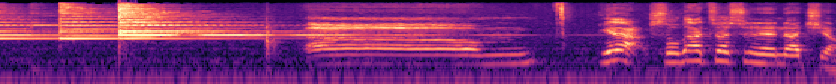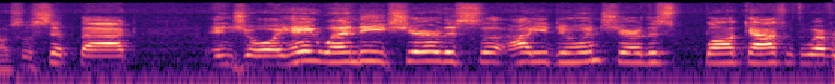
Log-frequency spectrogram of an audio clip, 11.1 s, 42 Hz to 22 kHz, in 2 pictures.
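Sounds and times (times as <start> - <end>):
metal gong being struck: 0.0 - 3.2
speech: 4.0 - 11.1.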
